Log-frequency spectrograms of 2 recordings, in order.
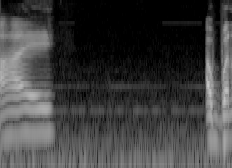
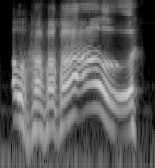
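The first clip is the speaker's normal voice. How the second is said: high, slow chuckle.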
